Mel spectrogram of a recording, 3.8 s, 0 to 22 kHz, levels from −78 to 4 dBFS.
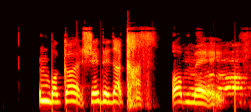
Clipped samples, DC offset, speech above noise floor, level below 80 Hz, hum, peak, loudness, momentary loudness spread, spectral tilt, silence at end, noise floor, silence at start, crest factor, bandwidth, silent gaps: under 0.1%; under 0.1%; 38 dB; -54 dBFS; none; 0 dBFS; -13 LUFS; 10 LU; -2.5 dB/octave; 0 s; -51 dBFS; 0.6 s; 14 dB; 10.5 kHz; none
